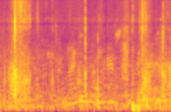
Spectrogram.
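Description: Quiet outdoor background with scattered faint clicks and a soft low thump near the end: footsteps and phone handling as the person filming walks along a garden path.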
